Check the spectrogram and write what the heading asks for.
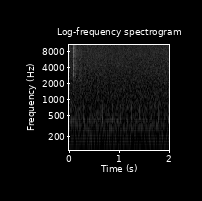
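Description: Near silence: quiet room tone, with a faint click or two at the very start.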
